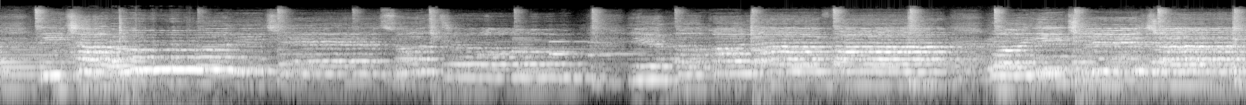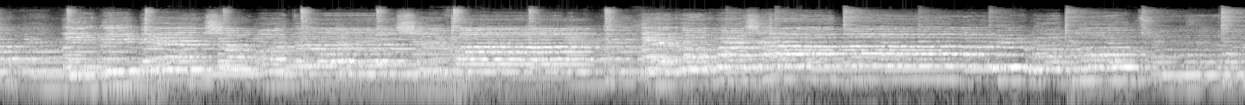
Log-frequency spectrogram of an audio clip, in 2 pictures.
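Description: A worship team of women's and a man's voices singing a praise song together, with keyboard accompaniment and regular drum or cymbal hits keeping the beat.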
